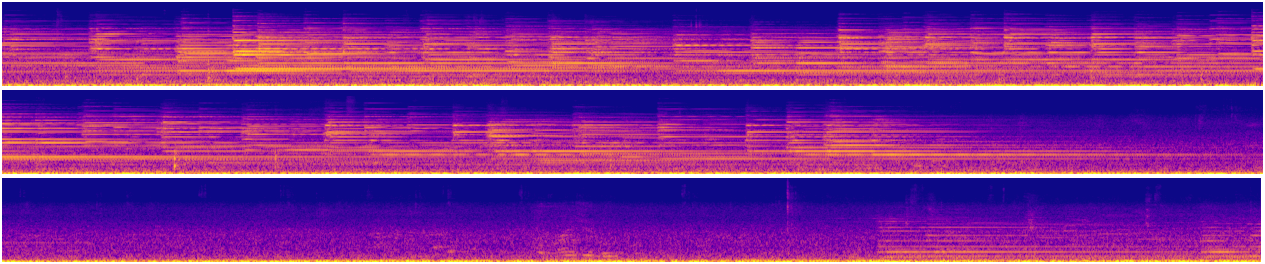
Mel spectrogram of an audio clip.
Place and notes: luxembourg, in front of cathedral notre dame
Standing in front of the Cathedrale Notre Dame. The sound of the passing by traffic and steps on the stairway to the church - hen the sound of the hour bell play of the church.
international city scapes and topographic field recordings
